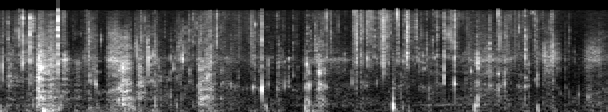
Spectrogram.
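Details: A black male Labrador Retriever playing gives short, rough play grunts and huffing snorts in uneven bursts.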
